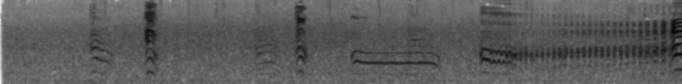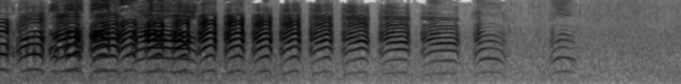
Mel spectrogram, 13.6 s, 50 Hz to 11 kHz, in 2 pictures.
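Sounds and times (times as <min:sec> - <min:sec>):
lava gull: 0:00.9 - 0:01.7, 0:02.6 - 0:12.6.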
